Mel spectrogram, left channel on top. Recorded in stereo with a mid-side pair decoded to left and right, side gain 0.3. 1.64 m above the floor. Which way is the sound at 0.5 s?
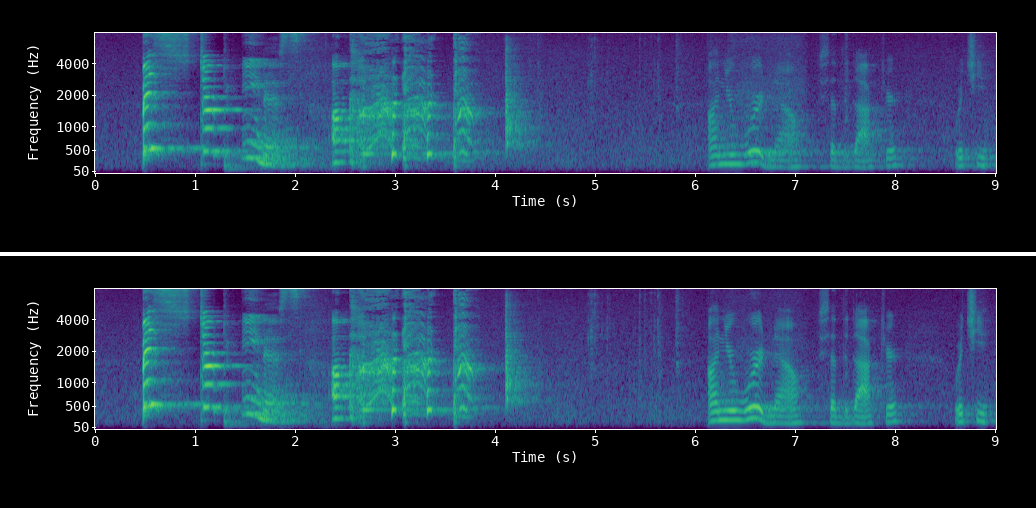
20° right.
